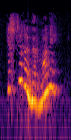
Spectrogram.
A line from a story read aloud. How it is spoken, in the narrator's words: Katie cried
